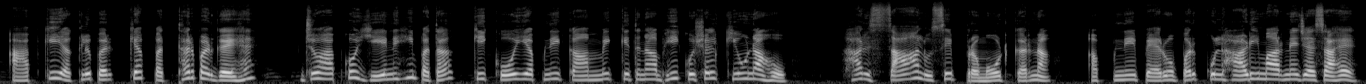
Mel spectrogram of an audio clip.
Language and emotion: Hindi, disgusted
